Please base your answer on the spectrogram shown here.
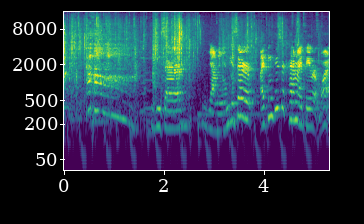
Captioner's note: gasps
